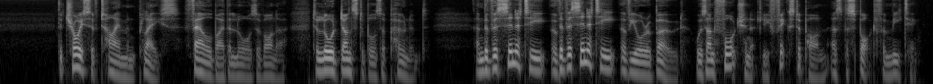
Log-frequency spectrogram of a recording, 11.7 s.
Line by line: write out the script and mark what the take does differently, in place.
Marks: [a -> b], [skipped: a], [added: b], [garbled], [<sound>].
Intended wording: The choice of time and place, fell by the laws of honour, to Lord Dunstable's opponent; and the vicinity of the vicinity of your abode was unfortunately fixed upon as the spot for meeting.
The choice of time and place, fell by the laws of honour, to Lord Dunstable's opponent; and the vicinity of the vicinity of your abode was unfortunately fixed upon as the spot for meeting.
